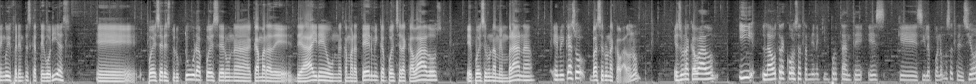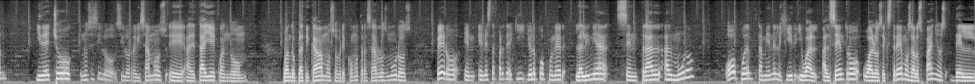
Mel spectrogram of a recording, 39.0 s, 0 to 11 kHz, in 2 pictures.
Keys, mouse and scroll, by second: 12.4 click.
